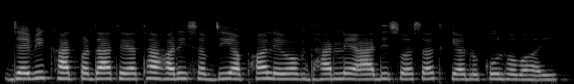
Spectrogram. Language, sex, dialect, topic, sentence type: Magahi, female, Central/Standard, agriculture, statement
